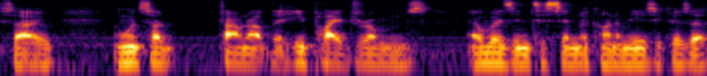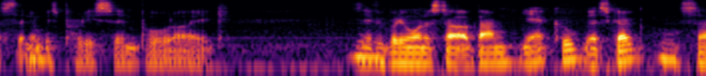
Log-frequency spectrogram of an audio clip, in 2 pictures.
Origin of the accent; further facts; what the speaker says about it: Stourbridge, West Midlands, United Kingdom; We're playing the Claptrap venue in Stourbridge because we're all from Stourbridge.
